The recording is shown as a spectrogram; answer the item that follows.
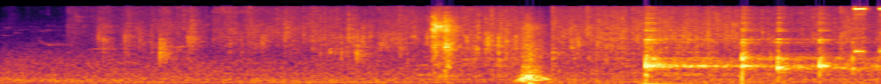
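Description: Garden hose spraying water, a hiss that grows louder, with sharp spatters and clicks from about halfway in as the water hits the surfaces.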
